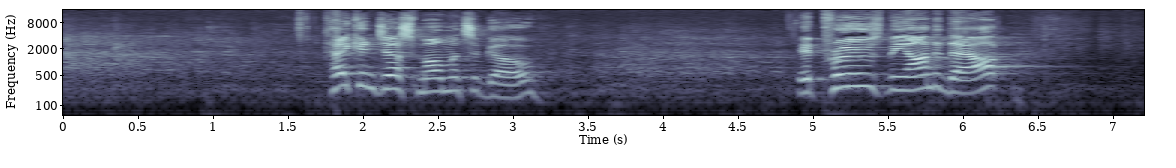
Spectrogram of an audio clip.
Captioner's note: laughter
